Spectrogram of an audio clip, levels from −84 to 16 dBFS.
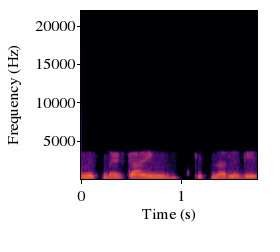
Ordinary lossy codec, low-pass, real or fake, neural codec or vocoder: MP3, 24 kbps; 3.6 kHz; real; none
